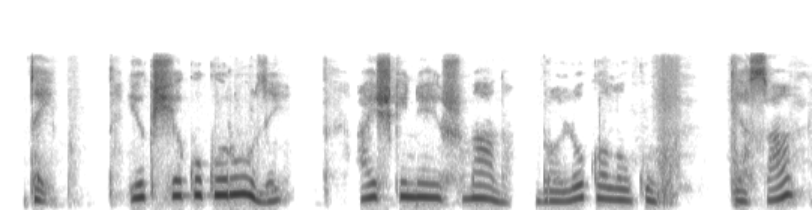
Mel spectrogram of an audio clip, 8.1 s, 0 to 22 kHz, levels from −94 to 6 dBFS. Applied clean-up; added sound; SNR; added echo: none; none; none; none.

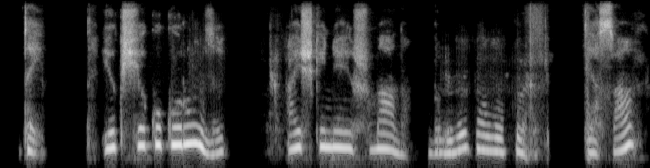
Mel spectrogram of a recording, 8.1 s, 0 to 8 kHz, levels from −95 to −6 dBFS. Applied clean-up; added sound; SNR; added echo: neural mask model Resemble Enhance denoiser.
